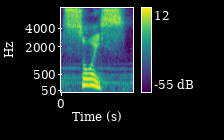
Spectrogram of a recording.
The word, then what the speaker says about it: Seuss: The man himself pronounced it Seuss.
